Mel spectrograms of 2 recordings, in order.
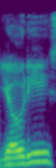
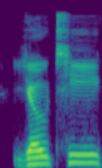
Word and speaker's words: Yoti: When I say it, some people think I'm saying Yodi, so I'm trying to pronounce the T more, but it's like Yoti, Coyote, Coyote.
